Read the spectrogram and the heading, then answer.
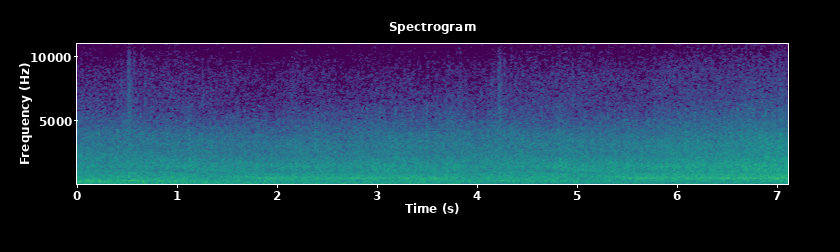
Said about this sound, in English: The platform is going to be lowered into the water because we take advantage of the fact that apples float in water. They float? Yeah. Yes, they do. Now you'll watch them as the bin goes down, the water and the apples come up.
